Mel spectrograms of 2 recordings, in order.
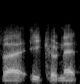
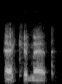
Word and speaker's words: Econet: comment really talking about the pronunciation of econet and echonet and you know how interchangeable were they and which one would you consider to be the proper one i notice you using them kind of interchangeably just like i do um yeah i'd probably prefer econnect but yeah they're interchangeable there's i wouldn't say there was a correct and certainly not a wrong pronunciation it's not like these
